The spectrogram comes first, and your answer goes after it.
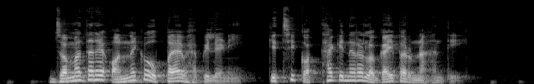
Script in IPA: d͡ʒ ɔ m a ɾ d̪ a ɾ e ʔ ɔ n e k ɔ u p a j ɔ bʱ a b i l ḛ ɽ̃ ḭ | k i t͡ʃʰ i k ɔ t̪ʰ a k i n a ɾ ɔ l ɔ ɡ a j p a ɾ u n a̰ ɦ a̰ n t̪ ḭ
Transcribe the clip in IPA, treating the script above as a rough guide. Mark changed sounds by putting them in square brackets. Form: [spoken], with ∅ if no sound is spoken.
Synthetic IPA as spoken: d͡ʒ ɔ m a [∅] d̪ a ɾ e ʔ ɔ n e k ɔ u p a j ɔ bʱ a b i l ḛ ɽ̃ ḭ | k i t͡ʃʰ i k ɔ t̪ʰ a k i n a ɾ ɔ l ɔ ɡ a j p a ɾ u n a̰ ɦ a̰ n t̪ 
